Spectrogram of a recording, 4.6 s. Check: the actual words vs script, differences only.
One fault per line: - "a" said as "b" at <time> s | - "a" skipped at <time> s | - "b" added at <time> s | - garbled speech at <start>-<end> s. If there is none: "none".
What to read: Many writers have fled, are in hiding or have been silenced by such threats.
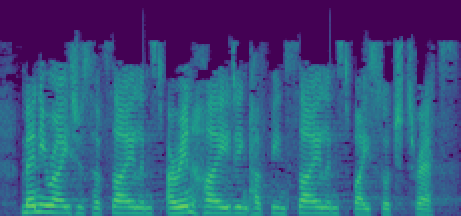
- "fled" said as "silenced" at 1.0 s
- "or" skipped at 2.5 s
